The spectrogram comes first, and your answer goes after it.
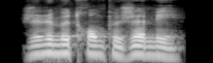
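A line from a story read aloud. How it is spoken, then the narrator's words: Curt, dry. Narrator (French): répondit sèchement l'usurier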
